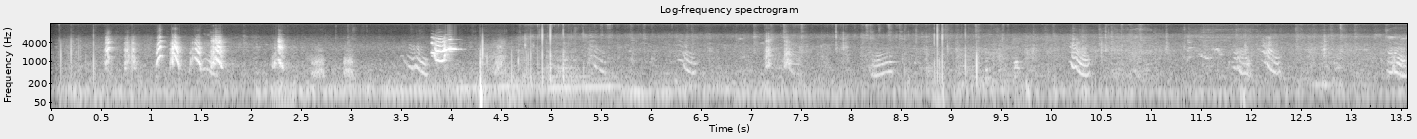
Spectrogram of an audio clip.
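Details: A breeding pair of Sun conures, ready for the 2024/2025 breeding season, gives harsh, shrill screeches in quick bursts, scattered irregularly through the recording.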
